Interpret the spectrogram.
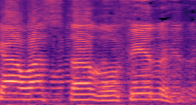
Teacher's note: را ساکن اس سے پہلے زیر، را باریک ہوگی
